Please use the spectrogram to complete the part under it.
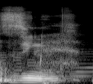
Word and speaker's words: Siemens: Siemens.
